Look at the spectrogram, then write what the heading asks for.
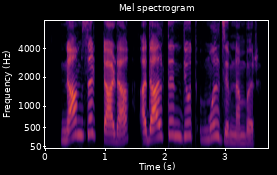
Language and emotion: Kashmiri, neutral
